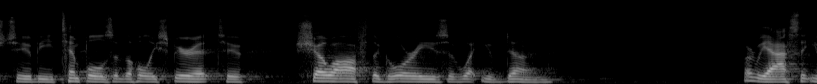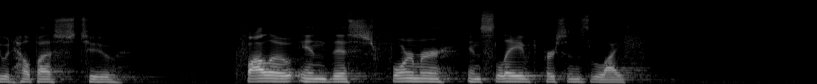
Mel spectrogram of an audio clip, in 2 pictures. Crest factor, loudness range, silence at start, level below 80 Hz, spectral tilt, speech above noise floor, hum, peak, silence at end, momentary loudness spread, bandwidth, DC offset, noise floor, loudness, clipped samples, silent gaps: 22 dB; 6 LU; 0 s; -76 dBFS; -6.5 dB/octave; 44 dB; none; -12 dBFS; 1.75 s; 12 LU; 15.5 kHz; under 0.1%; -75 dBFS; -32 LUFS; under 0.1%; none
